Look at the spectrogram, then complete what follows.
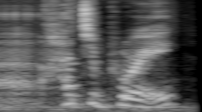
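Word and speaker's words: khachapuri: It's called a hachapuri. It's spelled with a K.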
